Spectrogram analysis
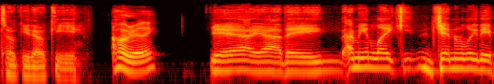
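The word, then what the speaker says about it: ときどき: So here is a 4-syllable word that not only uses consonant vowel sequence, but it repeats too. So it's tokidoki.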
